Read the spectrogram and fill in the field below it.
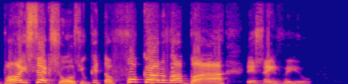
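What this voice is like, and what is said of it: Put-on street tough accent. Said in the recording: “they had that odd street tough accent”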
